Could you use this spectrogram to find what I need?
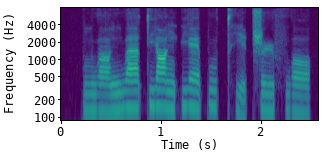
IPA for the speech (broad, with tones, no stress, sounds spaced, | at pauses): l w ɑ˨˦ ŋ w ä˦ t̪ j ɑ˥˨ ŋ p j ɛ˥˨ p u˥˨ t̪ʰ ḭ˨˩ ʈ͡ʂ ɻ̩˦ f w ɔ˥˨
